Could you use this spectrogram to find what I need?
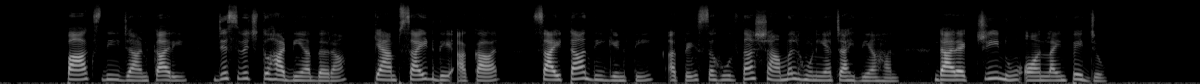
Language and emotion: Punjabi, neutral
